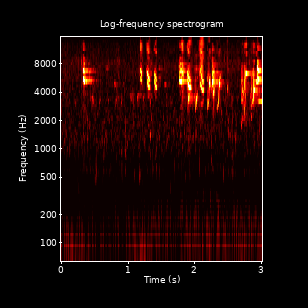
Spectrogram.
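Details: Goldfinch singing: scattered bursts of high, thin twittering and short warbled notes, sparse at first and then denser toward the end, over a quiet background.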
